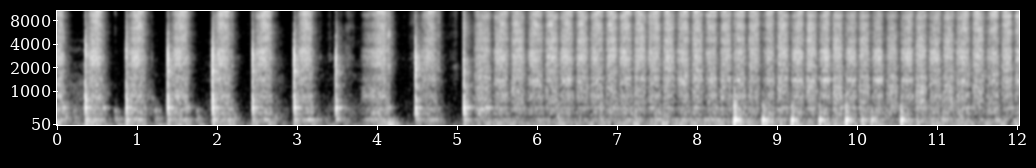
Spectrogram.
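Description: Rhythmic filing strokes on the nut of a Gibson Les Paul guitar, first about eight slow separated rasps, then a fast continuous run of short close scrapes as the nut height is taken down.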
